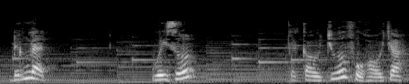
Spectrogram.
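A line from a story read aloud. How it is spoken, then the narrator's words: Loud, threatening. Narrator (Vietnamese): Với một giọng lớn tiếng và đe dọa, bà Nhất nói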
